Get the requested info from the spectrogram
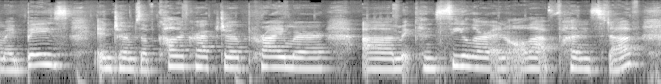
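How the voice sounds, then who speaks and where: A woman talks at a fairly high pitch with monotone, flat intonation. Noticeable background noise and audible room echo fill the recording. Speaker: beauty YouTuber. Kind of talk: tutorial.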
